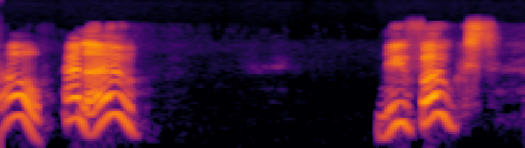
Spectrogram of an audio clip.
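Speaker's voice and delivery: very high, sunny, very cheery, drawn-out delivery. Narrator voicing someone behind the bar greeting newcomers, very cheery voice. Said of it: "you hear a very cheery voice say".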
